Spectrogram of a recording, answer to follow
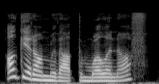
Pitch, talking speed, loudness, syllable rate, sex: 205 Hz, 265 wpm, -16 LUFS, 6.3 syllables/s, female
